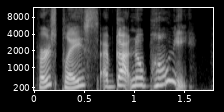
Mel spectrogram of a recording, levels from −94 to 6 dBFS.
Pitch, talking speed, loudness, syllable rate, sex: 280 Hz, 200 wpm, -20 LUFS, 5.8 syllables/s, female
